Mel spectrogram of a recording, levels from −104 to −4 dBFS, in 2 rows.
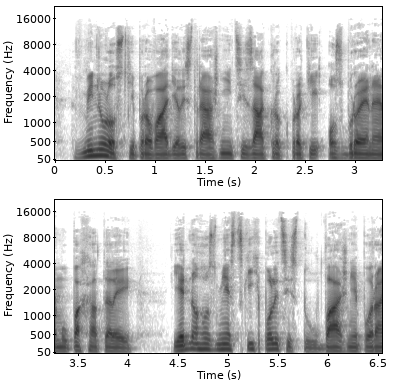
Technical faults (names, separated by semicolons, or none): none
